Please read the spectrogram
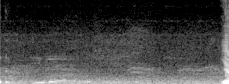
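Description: Faint bird calls, a few short call fragments, over steady outdoor background noise.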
